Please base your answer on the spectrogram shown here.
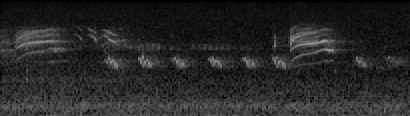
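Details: Pine siskin, a migratory North American finch, giving high rising wheezy notes mixed with a series of short lower chips spaced evenly, over a steady background hiss.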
